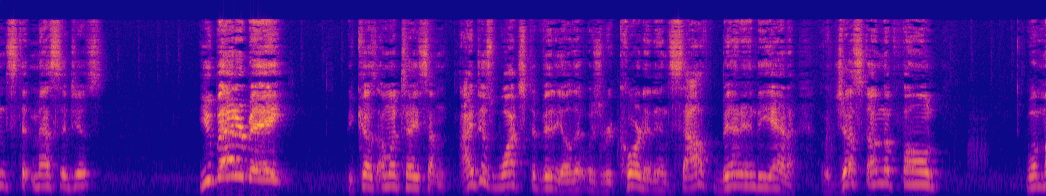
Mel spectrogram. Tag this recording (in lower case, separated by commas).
speech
